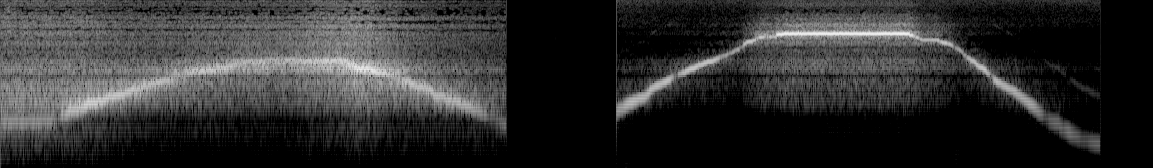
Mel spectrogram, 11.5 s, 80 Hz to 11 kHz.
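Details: Synthetic whistling tones glide up and down in pitch on a tinnitus diagnostic device that searches 20–24,000 Hz in 1 Hz steps from five representative sounds, simulating tinnitus to match a patient's own ringing.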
